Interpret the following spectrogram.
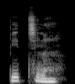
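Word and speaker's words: فتنة: Dah Bila dihentikan membacanya maka ta marbutnya nya harus dibaca ha seperti kalimat picnatan picnatin dan pitnatun ini harus dibaca pitnah yang kelima ialah kalimat-kalimat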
